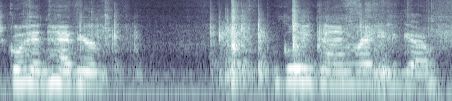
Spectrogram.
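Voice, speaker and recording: Over noticeable background noise and audible room echo, a woman with a Southern US accent talks at a fairly quick pace in a medium pitch. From US South, Tennessee. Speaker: craft youtuber. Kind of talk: tutorial. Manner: casual, friendly.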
